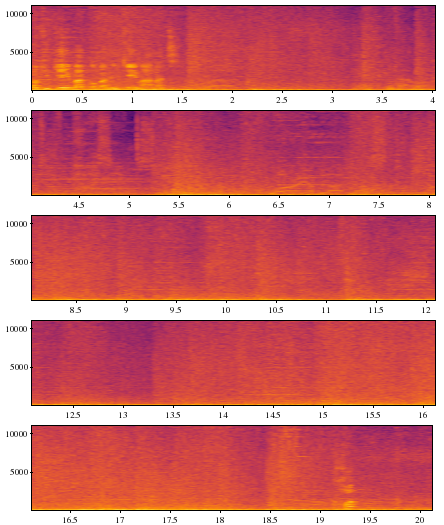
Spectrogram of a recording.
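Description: Weapons clash and magic blasts boom in a fight.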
